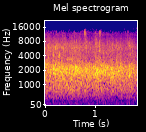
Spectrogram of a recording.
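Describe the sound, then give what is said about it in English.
A crowd claps steadily for a volunteer video team, a dense, sustained wash of many hands at an even, fairly loud level with no pauses, filling the whole stretch without any talking. “And so let's do one more round of applause for them, because they're amazing.”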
